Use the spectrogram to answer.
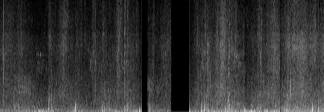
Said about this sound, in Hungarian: Na hát most már itt sétálunk a Pajk utcának a hársfa során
